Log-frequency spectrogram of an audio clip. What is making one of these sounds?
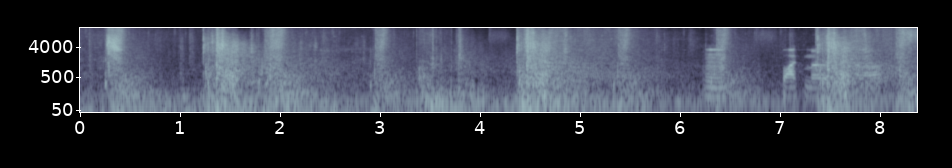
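Explosions boom and rumble repeatedly.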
